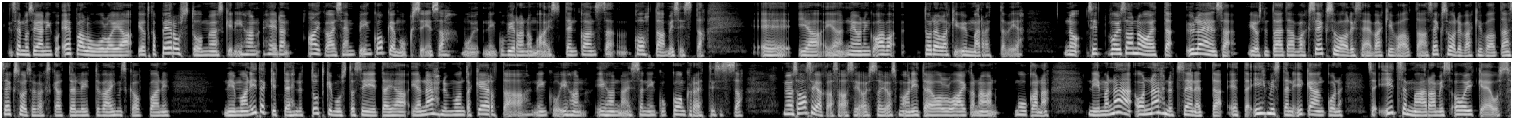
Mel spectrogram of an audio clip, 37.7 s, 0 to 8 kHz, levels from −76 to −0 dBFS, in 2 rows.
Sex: female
